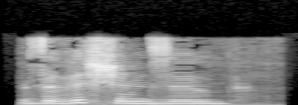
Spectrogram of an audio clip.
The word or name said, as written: zwischenzug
